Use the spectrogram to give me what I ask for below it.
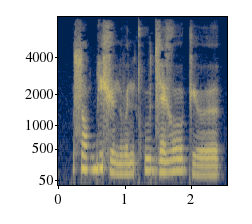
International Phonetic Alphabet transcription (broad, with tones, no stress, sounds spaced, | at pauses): s ɔ˥ ɡ͡b i˥ xʲ ɤ˩ n β ɵ˩ n kʰ u˧ d͡z ɛ˧ ɣ oː˥ kʲ ɵː˩ ə̯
